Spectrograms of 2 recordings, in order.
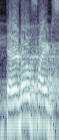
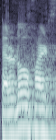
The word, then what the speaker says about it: Pteridophytes: Pteridophyte ಅನ್ನಬಾರದು, P is silent here.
